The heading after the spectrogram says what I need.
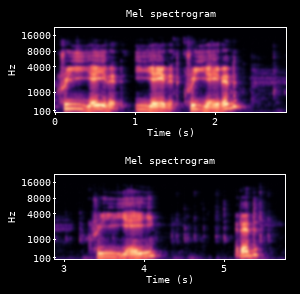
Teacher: o t entre vogais ele ficar com esse som né do roru ou até mesmo um som de D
